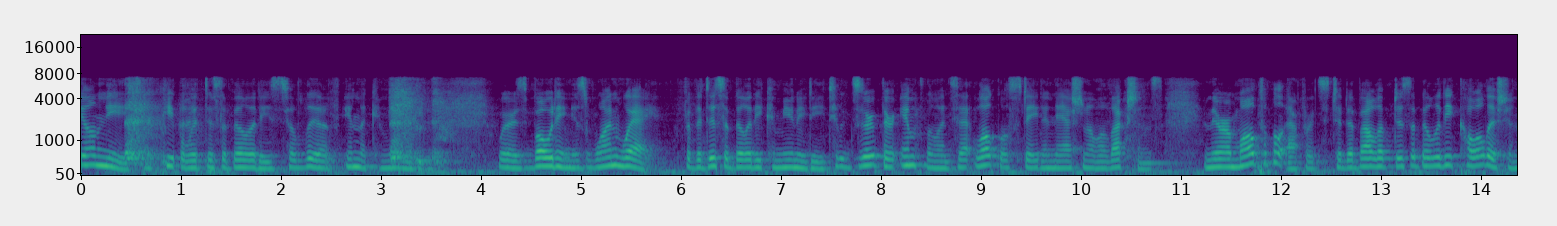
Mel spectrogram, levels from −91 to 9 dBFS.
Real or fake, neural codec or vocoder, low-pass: fake; codec, 24 kHz, 6 kbps, HILCodec; 7.2 kHz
